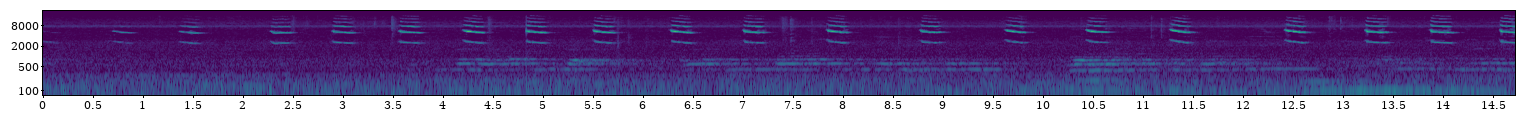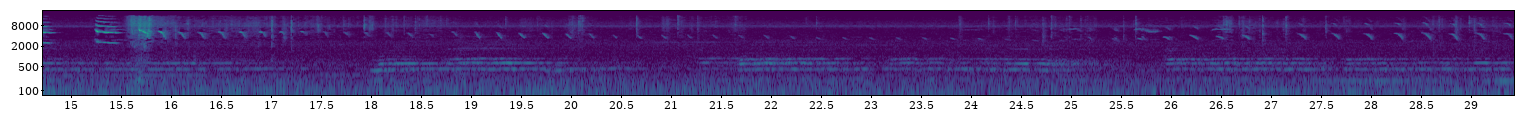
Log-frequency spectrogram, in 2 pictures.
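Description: Small birds chirping: a regular series of short chirps about twice a second, then after a sharp click about halfway through, a faster run of quick falling chirps. Lower drawn-out calls come and go underneath.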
